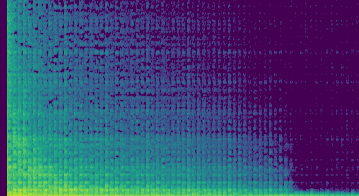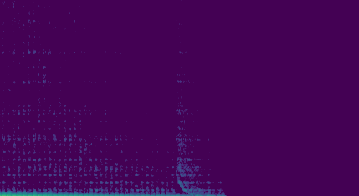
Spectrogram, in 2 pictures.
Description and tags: Sci-Fi Stinger
Sound created by taking one click from a click track and putting multiple effects on it in Pro Tools.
